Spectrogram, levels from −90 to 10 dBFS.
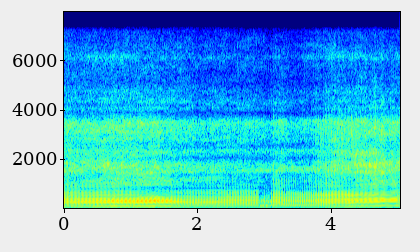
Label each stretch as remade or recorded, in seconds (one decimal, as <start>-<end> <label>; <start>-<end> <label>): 0.0-1.4 remade; 1.4-4.4 recorded; 4.4-5.0 remade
